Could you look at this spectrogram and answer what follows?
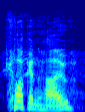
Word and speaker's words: Cogenhoe: Well, I'm going to try and pronounce the name correctly. It is Cogenhoe, but sometimes it's just a slip of the tongue.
